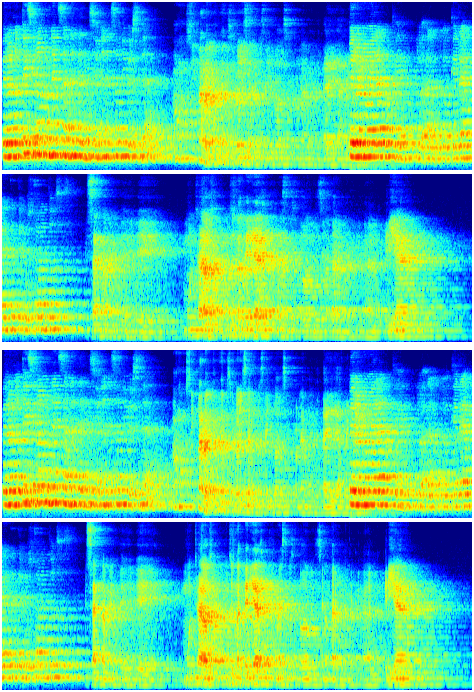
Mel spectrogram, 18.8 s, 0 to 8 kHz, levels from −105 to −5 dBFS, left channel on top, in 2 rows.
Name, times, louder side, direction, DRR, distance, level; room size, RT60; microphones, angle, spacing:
voice 1, 0.0-3.0 6.9-10.5, left 1 dB, 65° left, -9 dB, 0.9 m, -25 dB
voice 2, 3.4-7.3 11.1-12.5 13.0-17.5, right 2 dB, 80° right, -1 dB, 0.4 m, -33 dB
2.9 x 2.3 x 2.5 m, 2.6 s
head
